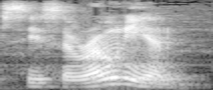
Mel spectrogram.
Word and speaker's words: Ciceronian: Ok, là cái chữ bạn nhìn thấy đó, mình đọc là Ciceronian, right? Ciceronian. Rồi đọc chung với thầy nè, Ciceronian.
